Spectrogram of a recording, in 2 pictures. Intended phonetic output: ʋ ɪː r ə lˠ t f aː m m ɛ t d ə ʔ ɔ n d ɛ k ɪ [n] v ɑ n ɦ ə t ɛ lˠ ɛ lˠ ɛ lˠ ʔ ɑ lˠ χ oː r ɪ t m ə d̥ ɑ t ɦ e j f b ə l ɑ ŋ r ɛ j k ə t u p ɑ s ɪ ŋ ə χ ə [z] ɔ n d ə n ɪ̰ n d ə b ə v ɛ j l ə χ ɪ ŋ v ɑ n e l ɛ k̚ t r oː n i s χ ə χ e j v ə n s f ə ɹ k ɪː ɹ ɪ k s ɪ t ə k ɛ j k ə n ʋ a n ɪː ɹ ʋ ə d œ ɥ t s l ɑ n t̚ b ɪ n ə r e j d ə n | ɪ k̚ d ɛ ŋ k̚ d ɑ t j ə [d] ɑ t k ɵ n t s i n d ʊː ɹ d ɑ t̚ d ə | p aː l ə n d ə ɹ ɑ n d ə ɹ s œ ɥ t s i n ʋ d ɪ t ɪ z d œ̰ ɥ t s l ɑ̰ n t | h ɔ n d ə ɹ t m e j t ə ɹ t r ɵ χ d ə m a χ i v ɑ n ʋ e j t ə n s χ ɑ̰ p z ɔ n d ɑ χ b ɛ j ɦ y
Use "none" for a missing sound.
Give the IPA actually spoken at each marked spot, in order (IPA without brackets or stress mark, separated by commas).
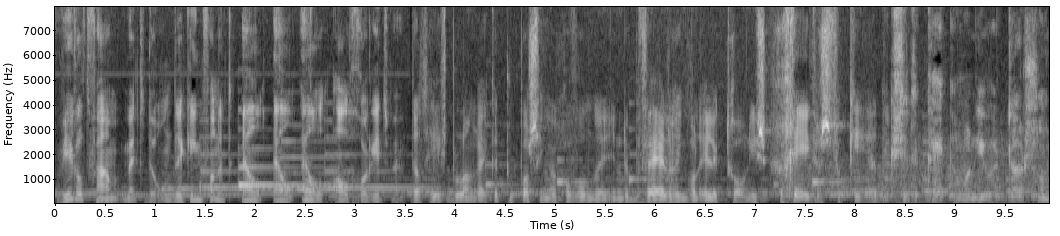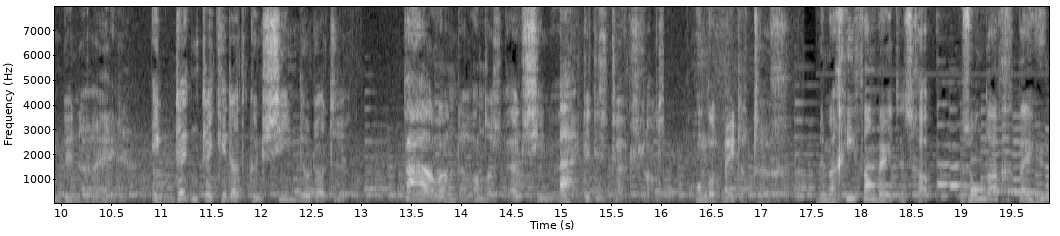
ŋ, v, d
